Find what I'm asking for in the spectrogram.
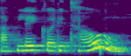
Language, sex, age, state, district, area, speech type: Odia, female, 18-30, Odisha, Nabarangpur, urban, spontaneous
